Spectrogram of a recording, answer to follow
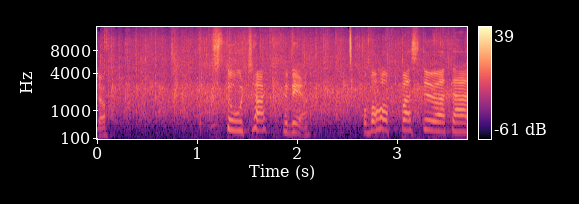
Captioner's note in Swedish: Applåder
